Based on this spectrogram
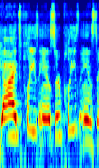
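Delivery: mock urgent, frantic pleading, screaming. Retelling a film character calling her two friends: imitating someone screaming. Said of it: "she's literally screaming".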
